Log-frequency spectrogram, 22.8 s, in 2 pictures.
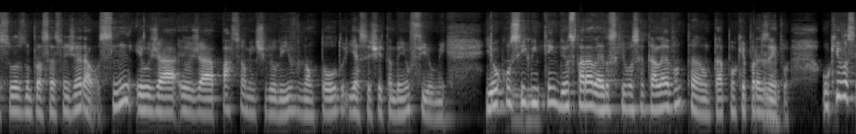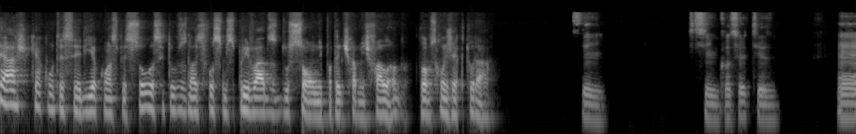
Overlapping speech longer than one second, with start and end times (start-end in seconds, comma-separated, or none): none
